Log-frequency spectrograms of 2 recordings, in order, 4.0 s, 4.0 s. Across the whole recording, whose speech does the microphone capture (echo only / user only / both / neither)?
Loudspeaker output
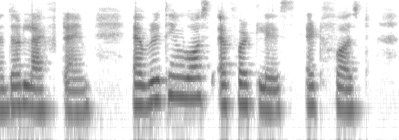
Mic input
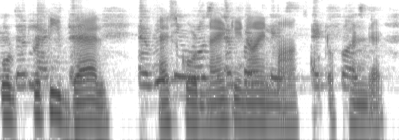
both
